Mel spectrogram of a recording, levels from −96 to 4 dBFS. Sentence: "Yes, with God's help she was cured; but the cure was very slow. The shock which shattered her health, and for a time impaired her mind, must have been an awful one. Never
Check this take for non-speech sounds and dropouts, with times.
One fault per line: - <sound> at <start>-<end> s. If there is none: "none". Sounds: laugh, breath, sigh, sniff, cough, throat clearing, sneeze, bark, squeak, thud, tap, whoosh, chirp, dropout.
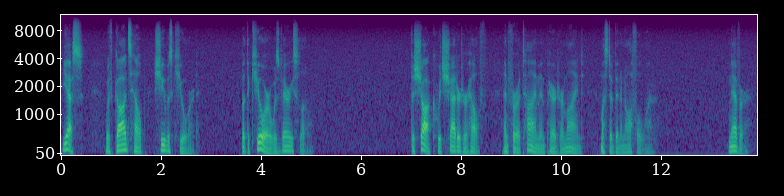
none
